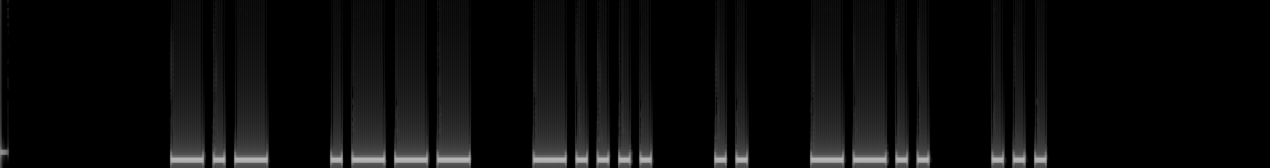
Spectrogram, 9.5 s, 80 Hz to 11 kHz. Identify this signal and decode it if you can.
Morse code, heard as a keyed tone, about 16 wpm, spaced as for 11 wpm, 700 Hz. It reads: KJ6IZS
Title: USA Call Signs - 6 Characters - 2x Character Spacing - 15wpm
